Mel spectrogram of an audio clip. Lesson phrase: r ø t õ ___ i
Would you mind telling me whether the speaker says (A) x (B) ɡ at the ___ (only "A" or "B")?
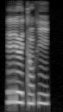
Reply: A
